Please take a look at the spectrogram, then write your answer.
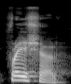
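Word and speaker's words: pressure: একই রকম করে প্রেশার, এই শব্দটির শেষে দেখো SURE রয়েছে এবং তার আগে এস লেটারটি রয়েছে, প্রেশার। তাই এখানে এসের উচ্চারণ আমরা সর্বমত পাচ্ছি, তালব্যসার মতো।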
